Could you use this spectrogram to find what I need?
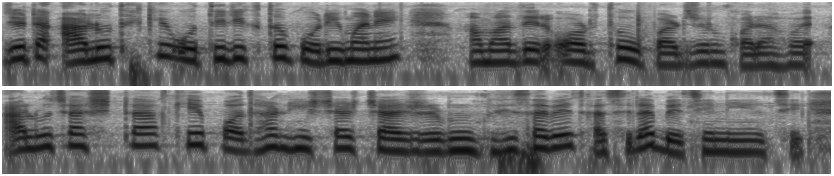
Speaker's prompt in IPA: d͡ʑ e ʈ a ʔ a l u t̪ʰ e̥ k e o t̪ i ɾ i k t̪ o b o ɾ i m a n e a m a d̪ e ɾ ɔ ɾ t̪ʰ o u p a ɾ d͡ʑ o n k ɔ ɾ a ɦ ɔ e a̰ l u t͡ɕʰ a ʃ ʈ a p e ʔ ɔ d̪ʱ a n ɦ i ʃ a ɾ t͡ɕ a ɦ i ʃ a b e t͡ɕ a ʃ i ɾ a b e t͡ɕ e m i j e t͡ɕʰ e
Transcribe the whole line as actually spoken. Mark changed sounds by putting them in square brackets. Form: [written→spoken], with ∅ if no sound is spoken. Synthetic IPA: d͡ʑ e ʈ a ʔ a l u t̪ʰ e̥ k e o t̪ i ɾ i k t̪ o [b→p] o ɾ i m a n e a m a d̪ e ɾ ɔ ɾ t̪ʰ o u p a ɾ d͡ʑ o n k ɔ ɾ a ɦ ɔ e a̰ l u [t͡ɕʰ→t͡ɕ] a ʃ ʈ a [p→k] e [ʔ→p] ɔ d̪ʱ a n ɦ i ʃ a ɾ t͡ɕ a ɦ i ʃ a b e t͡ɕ a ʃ i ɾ a b e t͡ɕ e [m→n] i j e t͡ɕʰ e

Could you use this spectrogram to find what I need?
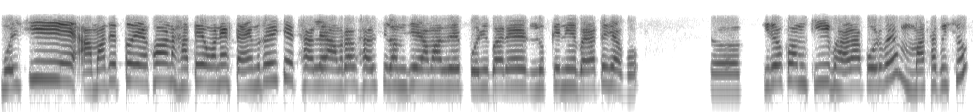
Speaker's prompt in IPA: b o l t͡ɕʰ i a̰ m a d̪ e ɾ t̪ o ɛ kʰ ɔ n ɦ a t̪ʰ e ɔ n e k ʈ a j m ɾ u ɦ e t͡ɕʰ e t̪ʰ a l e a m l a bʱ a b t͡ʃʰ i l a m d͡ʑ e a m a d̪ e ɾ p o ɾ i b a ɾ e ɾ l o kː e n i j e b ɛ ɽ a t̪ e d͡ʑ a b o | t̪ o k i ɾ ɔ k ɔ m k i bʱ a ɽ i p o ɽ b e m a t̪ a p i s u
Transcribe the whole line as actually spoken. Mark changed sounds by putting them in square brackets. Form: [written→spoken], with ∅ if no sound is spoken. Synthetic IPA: b o l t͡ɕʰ i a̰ m a d̪ e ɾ t̪ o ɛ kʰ ɔ n ɦ a [t̪ʰ→t̪] e ɔ n e k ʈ a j m ɾ [u→o] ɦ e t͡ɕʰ e t̪ʰ a l e a m [l→ɾ] a bʱ a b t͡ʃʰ i l a m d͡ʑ e a m a d̪ e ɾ p o ɾ i b a ɾ e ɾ l o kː e n i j e b ɛ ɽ a t̪ e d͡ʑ a b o | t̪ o k i ɾ ɔ k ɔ m k i bʱ a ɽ [i→a] p o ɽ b e m a [t̪→t̪ʰ] a p i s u

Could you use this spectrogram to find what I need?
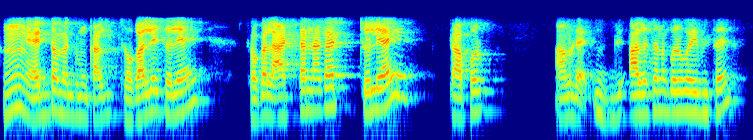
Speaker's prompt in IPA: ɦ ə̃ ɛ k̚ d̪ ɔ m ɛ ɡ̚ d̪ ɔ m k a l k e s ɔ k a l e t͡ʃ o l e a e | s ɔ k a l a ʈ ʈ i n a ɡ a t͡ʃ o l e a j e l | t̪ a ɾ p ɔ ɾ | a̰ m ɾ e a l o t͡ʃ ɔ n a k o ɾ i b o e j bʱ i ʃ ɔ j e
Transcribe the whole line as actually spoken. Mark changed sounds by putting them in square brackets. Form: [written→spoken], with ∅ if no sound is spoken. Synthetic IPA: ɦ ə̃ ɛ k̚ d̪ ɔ m ɛ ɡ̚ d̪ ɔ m k a l k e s ɔ k a l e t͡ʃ o l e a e | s ɔ k a l a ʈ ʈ [i→a] n a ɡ a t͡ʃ o l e a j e [l→∅] | t̪ a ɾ p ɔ ɾ | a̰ m ɾ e a l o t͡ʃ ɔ n a k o ɾ i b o e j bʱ i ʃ ɔ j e

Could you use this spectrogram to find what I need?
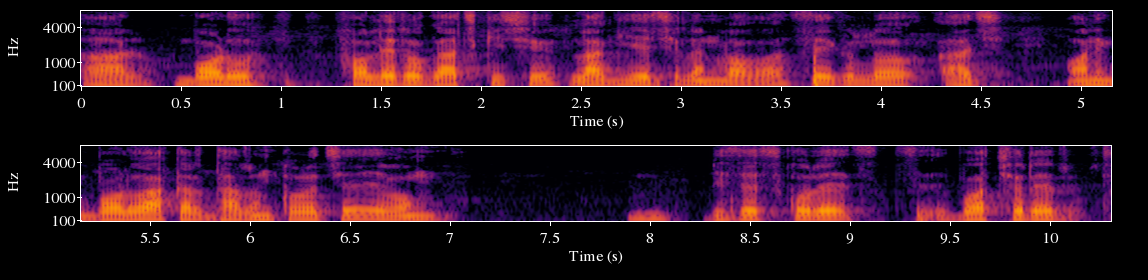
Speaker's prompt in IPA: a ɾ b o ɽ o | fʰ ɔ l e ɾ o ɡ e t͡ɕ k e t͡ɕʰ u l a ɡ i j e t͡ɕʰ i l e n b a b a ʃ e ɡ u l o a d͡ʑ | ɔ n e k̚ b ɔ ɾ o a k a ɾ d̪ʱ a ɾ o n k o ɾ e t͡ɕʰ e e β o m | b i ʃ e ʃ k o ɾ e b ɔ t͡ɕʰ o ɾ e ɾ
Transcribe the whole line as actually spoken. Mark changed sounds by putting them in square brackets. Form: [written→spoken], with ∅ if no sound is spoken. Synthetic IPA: a ɾ b [o→ɔ] ɽ o | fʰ ɔ l e ɾ o ɡ [e→a] t͡ɕ k [e→i] t͡ɕʰ u l a ɡ i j e t͡ɕʰ i l e n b a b a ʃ e ɡ u l o a d͡ʑ | ɔ n e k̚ b ɔ [ɾ→ɽ] o a k a ɾ d̪ʱ a ɾ o n k o ɾ e t͡ɕʰ e e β o [m→ŋ] | b i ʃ e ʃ k o ɾ e b ɔ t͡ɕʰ o ɾ e ɾ

